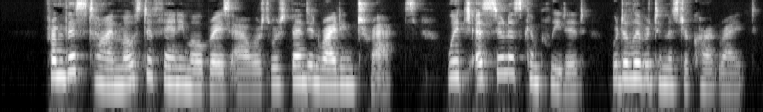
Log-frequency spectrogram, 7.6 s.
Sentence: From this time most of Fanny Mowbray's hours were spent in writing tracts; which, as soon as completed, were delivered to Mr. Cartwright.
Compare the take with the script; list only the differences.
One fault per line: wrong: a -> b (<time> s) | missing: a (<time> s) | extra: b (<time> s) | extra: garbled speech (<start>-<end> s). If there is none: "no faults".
no faults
